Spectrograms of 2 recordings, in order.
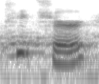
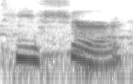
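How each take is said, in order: First: The middle consonant is a ch sound. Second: The middle consonant is an sh sound. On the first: The speaker calls it right. "instead of saying teacher" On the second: The speaker calls it wrong. "he called me T-sure"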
